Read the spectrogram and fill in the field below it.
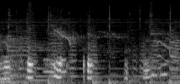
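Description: Chickens cluck in short, choppy bursts close by, several quick calls overlapping with little pause between them.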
